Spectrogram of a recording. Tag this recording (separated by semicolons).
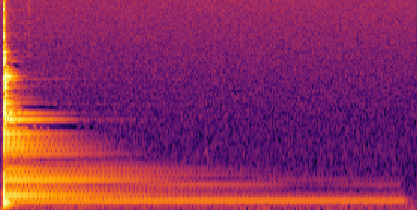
note; guitar; acoustic; scale; small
